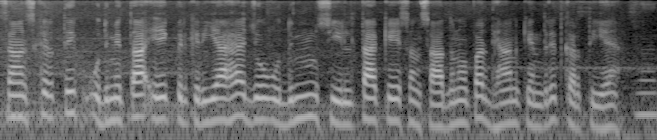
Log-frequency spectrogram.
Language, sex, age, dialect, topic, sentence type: Hindi, male, 41-45, Kanauji Braj Bhasha, banking, statement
